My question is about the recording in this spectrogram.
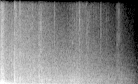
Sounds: explosion, fireworks

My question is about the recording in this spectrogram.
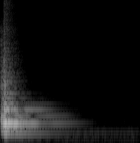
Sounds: music, musical instrument, bowed string instrument

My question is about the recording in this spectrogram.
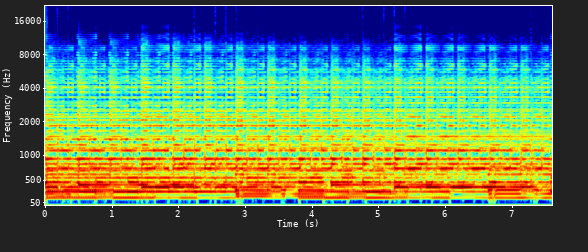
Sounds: music, piano, musical instrument, keyboard (musical)

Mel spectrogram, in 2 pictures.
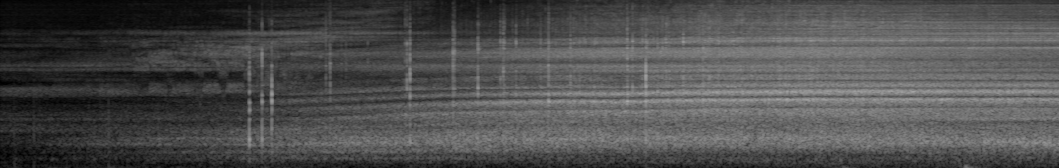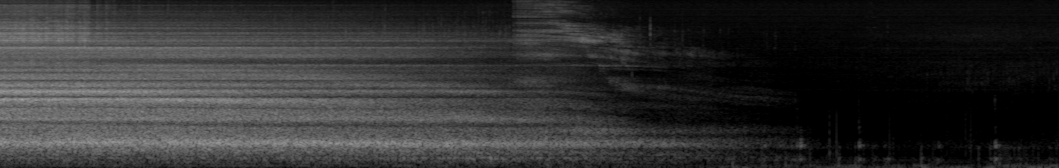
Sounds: home sounds, water tap

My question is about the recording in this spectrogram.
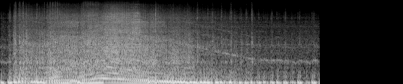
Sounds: vehicle, engine, accelerating, motorcycle, motor vehicle (road)

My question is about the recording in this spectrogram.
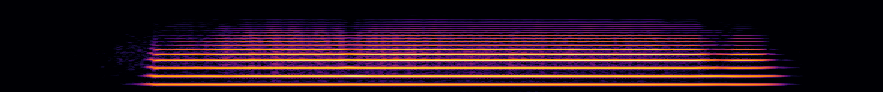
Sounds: trumpet, brass instrument, music, musical instrument

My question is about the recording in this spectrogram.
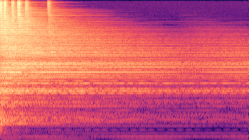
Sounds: hi-hat, musical instrument, percussion, music, cymbal

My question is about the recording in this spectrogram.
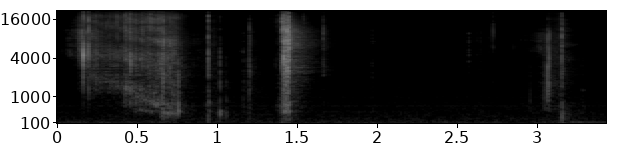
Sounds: duct tape, tearing, domestic sounds

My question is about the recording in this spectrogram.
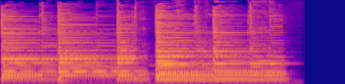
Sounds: music, strum, acoustic guitar, musical instrument, guitar, plucked string instrument

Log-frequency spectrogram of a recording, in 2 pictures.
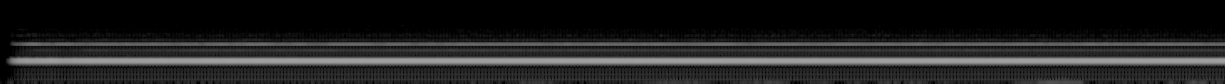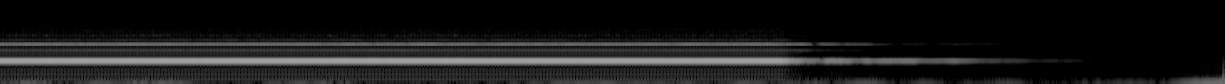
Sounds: music, organ, keyboard (musical), musical instrument

